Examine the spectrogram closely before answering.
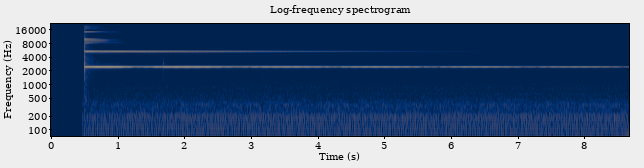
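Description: A single bright bell chime strikes once, clear, its pure ringing tone sustaining and slowly fading over several seconds with no voices present.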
